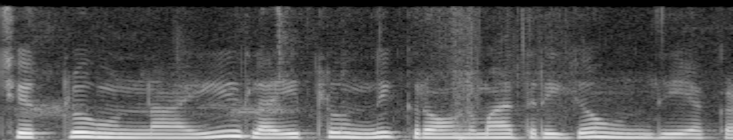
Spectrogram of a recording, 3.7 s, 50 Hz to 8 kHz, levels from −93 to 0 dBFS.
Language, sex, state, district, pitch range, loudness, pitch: Telugu, female, Andhra Pradesh, Sri Satya Sai, 210-240 Hz, -15 LUFS, 220 Hz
